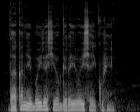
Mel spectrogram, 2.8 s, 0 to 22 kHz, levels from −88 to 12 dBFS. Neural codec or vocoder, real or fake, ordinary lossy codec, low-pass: none; real; none; none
